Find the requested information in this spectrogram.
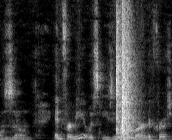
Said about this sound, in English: Ooh, sorry about the wind just wind. slammed the door. Startled me.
